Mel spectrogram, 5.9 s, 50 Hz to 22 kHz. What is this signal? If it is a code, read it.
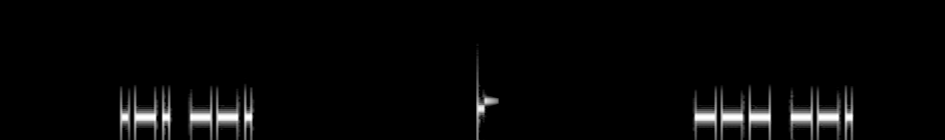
Morse code, heard as a keyed tone, about 28 wpm, 700 Hz. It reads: RG OG
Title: Top Two Letter Combinations in Words 28wpm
